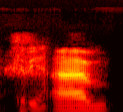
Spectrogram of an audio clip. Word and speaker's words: Kvyat: You know, Felipe Massa then took seventh, followed by Toro Rosso's Carlos Sainz and Daniel Kvyat. Am I saying that right? Kvyat. – Kvyat.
